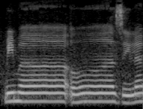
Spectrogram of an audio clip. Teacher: میم کے ساتھ الف اور مد دونوں ہیں، 4 سے 5 الف کی مقدار کھینچ کے پڑھیں گے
